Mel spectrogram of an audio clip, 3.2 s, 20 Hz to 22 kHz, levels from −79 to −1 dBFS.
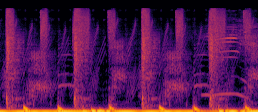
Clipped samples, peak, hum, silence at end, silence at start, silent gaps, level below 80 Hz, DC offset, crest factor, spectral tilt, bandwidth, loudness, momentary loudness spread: under 0.1%; -8 dBFS; none; 0 s; 0 s; none; -18 dBFS; under 0.1%; 10 dB; -4.5 dB/octave; 16.5 kHz; -21 LUFS; 3 LU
